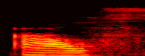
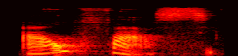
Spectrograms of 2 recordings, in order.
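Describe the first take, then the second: First: FA of Alface stretched very long; calling the word. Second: Said in the usual way. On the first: Shown as a demonstration. Teacher calls to find the stressed syllable, Alface with a long FA. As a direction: call out Alface, holding the middle FA. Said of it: "Vamos chamar?".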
